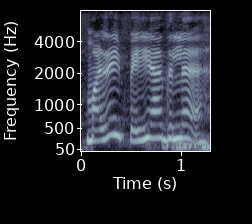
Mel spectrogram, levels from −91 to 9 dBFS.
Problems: constant background noise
